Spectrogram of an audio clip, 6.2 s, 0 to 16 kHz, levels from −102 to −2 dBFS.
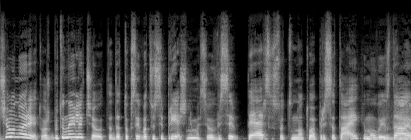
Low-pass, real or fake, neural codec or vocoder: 14.4 kHz; real; none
